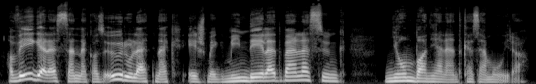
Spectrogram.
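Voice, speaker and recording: A man's voice: a little high, animated, a little mellow, no room sound, clean studio sound, lightly acted. A man voicing a worldly, blunt young woman in an audiobook, talking in a matter-of-fact, confiding way. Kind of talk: audiobook character voice.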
